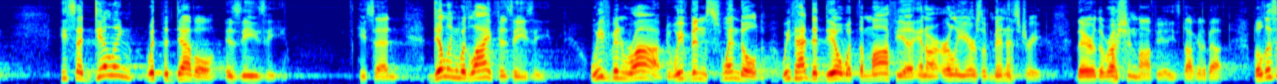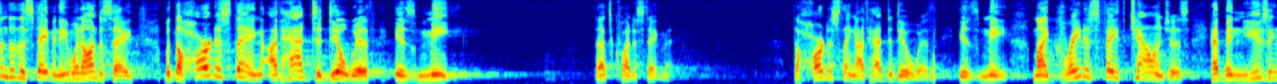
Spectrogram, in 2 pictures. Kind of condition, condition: setting, large echoing room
